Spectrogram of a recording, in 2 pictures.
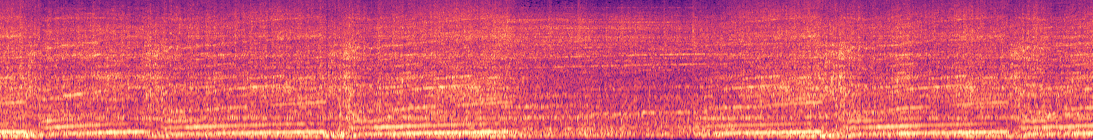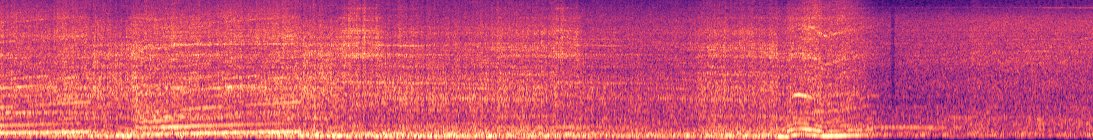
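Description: Motorcycle engine at full throttle, its pitch climbing and dropping back at each gear change, over and over, over a steady rushing noise. A swooping pass comes near the end.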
